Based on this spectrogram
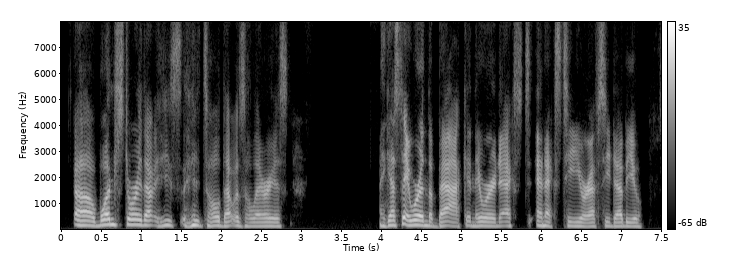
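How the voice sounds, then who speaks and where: An unremarkable speaking voice from a man, fairly even in intonation, at a moderate pace against a quiet background. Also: fairly high pitch for a man. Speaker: wrestling figure podcast host. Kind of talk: casual chat; reading aloud. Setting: video call.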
